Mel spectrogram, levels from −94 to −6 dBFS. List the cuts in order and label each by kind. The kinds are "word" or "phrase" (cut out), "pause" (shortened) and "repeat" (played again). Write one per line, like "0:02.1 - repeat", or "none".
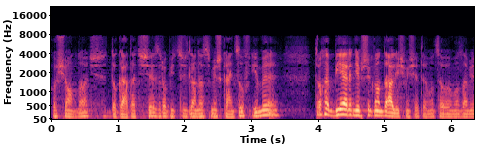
none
